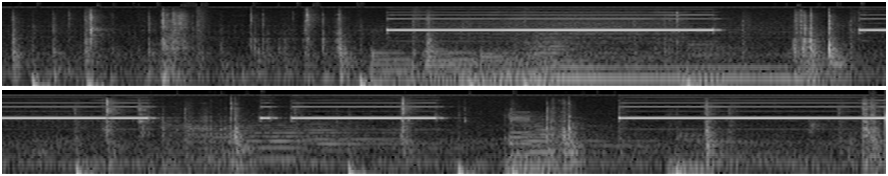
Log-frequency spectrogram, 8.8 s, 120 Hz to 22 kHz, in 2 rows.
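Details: Magnavox 39ME313V/F7 39-inch LED TV that squeals without powering on, testing the large secondary-side rectifier diodes on the power supply with a meter: long, steady high-pitched continuity beeps between probe clicks; diode reads dead short.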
